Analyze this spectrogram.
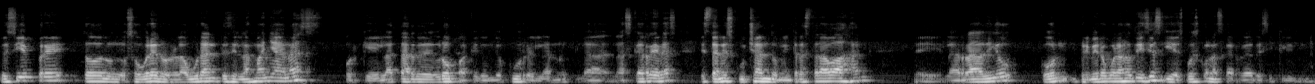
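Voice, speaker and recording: Speaking at a fairly quick pace in a Colombian accent, a man with a medium pitch sounds somewhat breathy, with lively intonation and big swings in loudness. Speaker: astrophysics researcher. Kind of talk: public science talk. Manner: hesitant, repeats words.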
